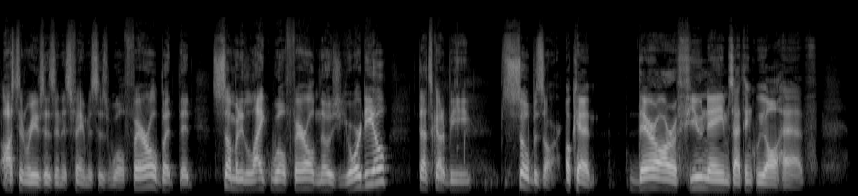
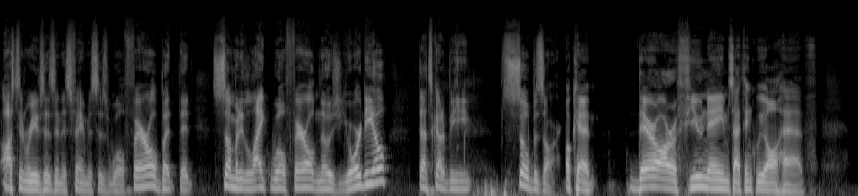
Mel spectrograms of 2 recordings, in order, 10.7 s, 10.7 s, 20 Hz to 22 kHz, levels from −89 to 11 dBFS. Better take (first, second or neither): second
